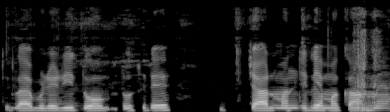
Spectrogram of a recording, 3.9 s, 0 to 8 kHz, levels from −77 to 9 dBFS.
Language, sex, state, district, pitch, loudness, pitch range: Hindi, male, Bihar, Purnia, 155 Hz, -19 LUFS, 155-160 Hz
